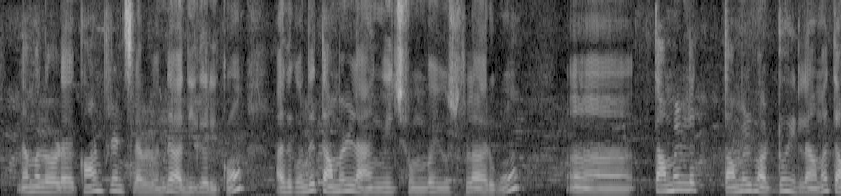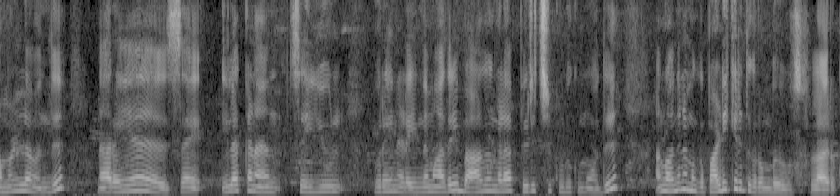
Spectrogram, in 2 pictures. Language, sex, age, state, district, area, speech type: Tamil, female, 30-45, Tamil Nadu, Thanjavur, urban, spontaneous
